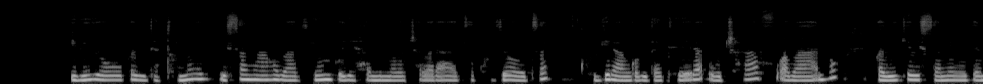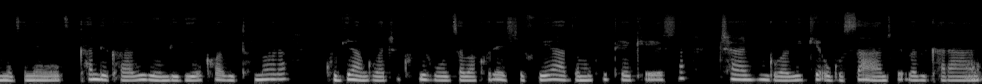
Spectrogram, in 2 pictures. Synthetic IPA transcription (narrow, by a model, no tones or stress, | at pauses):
iβijo̞βaβidatʰo̞no̞jeβisaŋ̥aːɦo̞βaviːmbuje̞haɲumaβat͡ʃaβa̰ɾazakʰuvjo̞ːz̥a | kʰuɡiɾaŋɡo̞βidatʰe̞ɾaʔuβut͡ʃaːfṵʔa̰βaːn̥hu | βaβiɡe̞βisane̞ːzaβime̞ze̞ne̞ːz̥ḁkʰaːndiukʰaβaβiɾiːndiɾije̞kʰo̞βaβitʰo̞no̞ɾa | kʰuɡiɾaŋɡo̞βad͡ʒekʰuβiɦuzaβakʰo̞ɾe̞ʃefujaːvjo̞mukwiːtʰe̞kʰe̞sa | t͡ʃaːŋhɦeŋɡo̞βaβiɡe̞̰ʔuɡusaːnzɡwe̞̰βaβikʰaɾaːnza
